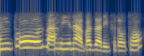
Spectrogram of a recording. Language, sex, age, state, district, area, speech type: Bodo, female, 18-30, Assam, Baksa, rural, conversation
